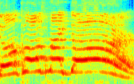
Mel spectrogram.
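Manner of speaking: very loud, shrill, high-pitched yell. Speaker calls out not to close their door; yelling. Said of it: "Sorry for the yelling".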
